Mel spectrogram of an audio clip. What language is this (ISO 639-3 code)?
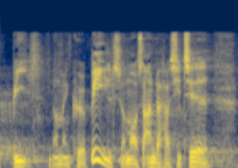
dan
